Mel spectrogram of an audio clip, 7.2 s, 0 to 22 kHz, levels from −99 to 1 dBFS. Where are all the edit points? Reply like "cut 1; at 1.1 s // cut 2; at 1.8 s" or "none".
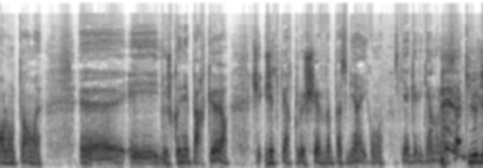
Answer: cut 1; at 2.4 s // cut 2; at 4.4 s // cut 3; at 5.2 s // cut 4; at 5.9 s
